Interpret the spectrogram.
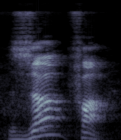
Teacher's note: तो ये जो फा है ये दंत्योष्ठ ध्वनि में आता है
